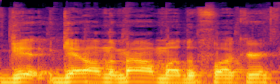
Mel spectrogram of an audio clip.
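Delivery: plain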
